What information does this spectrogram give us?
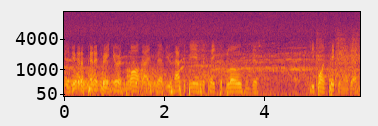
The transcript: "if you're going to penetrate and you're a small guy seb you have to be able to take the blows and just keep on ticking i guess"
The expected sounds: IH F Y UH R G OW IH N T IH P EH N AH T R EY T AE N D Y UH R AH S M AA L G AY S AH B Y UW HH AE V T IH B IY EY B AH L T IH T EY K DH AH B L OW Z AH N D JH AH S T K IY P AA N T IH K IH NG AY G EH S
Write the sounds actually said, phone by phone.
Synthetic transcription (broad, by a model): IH F Y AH R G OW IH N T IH P EH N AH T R EY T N Y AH R AH S M AA L G AY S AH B Y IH HH AE F T IH B IY EY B L T IH T EY K DH AH B L OW Z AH N JH AH S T K IY P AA N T IH K IH NG AY G EH S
